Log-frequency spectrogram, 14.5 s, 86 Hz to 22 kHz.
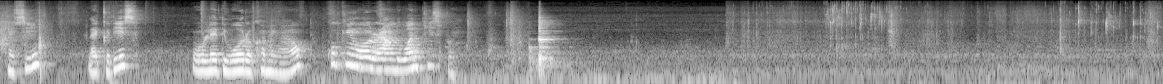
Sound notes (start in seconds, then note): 9.2 squeezing water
